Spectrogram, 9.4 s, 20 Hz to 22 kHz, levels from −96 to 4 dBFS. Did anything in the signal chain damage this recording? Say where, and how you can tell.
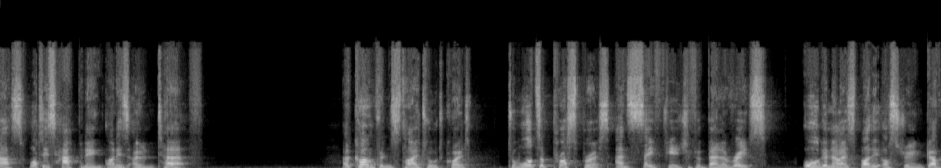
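Yes, at the network stage: lost packets rebuilt from error correction at 4.59 to 4.69 s, 6.63 to 6.65 s and 8.29 to 8.39 s. The speech never drops out, but those stretches turn briefly rougher and noisier, which fits roughly 60, 20 and 60 ms of rebuilt audio. Each lost packet was replaced by the low-bitrate copy carried in the next packet. That sets it apart from plain loss concealment, which fills the gap with a smeared, fading guess.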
